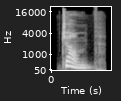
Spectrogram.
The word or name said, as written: jump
